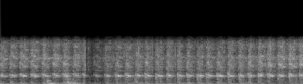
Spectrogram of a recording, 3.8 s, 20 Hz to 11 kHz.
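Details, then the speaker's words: 1995 Nissan Maxima, 210,000 miles, push-button start, in cold snowy weather: starter cranks steadily at about four turns a second for a long stretch and never catches. Long cold crank, no start; cause unknown. "maximum this thing takes forever to crank maybe somebody on the internet can um tell me why it's so hard to crank when it's cold"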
